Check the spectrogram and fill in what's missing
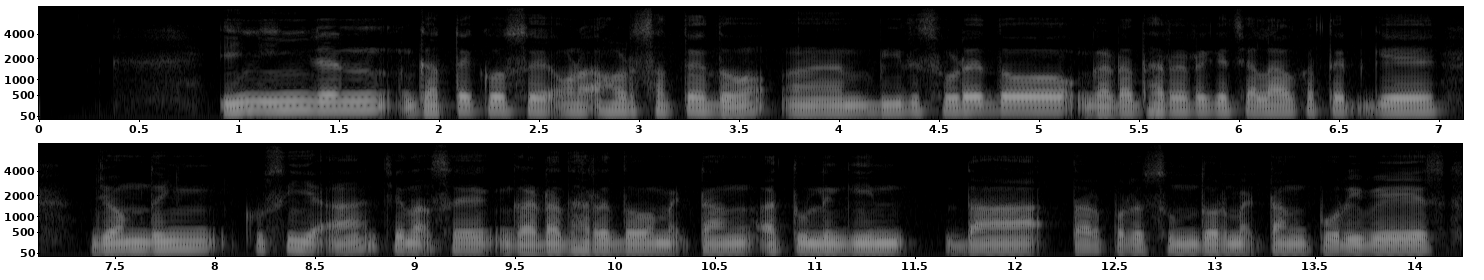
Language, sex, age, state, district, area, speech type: Santali, male, 18-30, West Bengal, Bankura, rural, spontaneous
